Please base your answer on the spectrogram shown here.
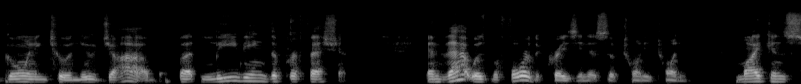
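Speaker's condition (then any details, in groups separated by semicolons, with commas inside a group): No condition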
